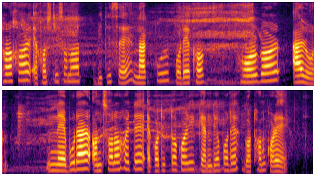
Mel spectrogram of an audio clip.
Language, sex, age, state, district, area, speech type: Assamese, female, 45-60, Assam, Dhemaji, rural, read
